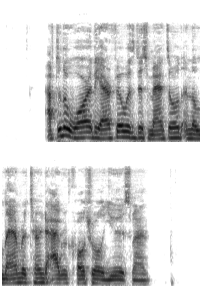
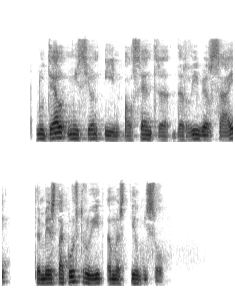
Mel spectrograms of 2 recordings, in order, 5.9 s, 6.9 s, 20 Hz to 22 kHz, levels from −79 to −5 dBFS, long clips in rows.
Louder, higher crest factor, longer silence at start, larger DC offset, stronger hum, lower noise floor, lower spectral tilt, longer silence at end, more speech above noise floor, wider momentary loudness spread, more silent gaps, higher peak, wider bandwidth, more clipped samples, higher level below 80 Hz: first, -15 LUFS vs -19 LUFS; about the same, 14 dB vs 18 dB; first, 0.65 s vs 0.5 s; neither; neither; second, -66 dBFS vs -76 dBFS; about the same, -6 dB/octave vs -6 dB/octave; second, 0.75 s vs 1.05 s; second, 51 dB vs 58 dB; about the same, 11 LU vs 10 LU; second, none vs 3.82-3.95 s; about the same, -2 dBFS vs -2 dBFS; first, 12.5 kHz vs 7.8 kHz; neither; about the same, -52 dBFS vs -56 dBFS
